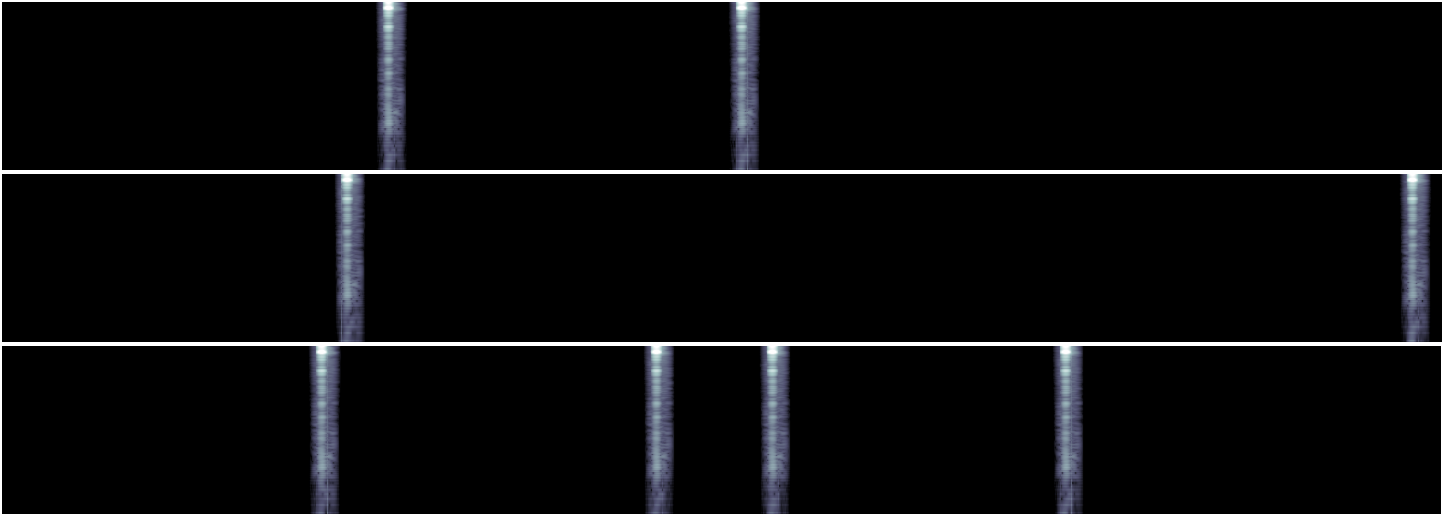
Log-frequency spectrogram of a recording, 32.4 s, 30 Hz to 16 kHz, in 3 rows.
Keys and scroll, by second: 10.9 shift+c, 23.2 z, 23.7 space, 25.1 e.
